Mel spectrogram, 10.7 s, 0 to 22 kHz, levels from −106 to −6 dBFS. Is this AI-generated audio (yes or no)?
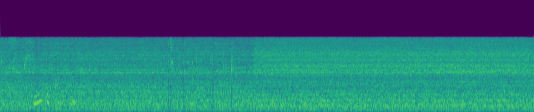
no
